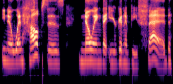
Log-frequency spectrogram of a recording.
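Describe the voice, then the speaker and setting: Bright-voiced woman, frank and emphatic. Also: mid-range voice, fairly even intonation, unhurried, no room sound. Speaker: guest, voice actor and dialect teacher. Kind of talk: casual interview talk.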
